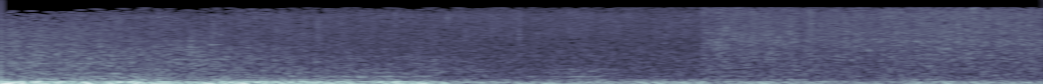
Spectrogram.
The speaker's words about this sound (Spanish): Comienza a llover con más fuerza.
